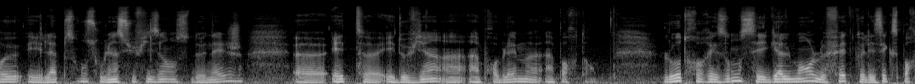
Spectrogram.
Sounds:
speech

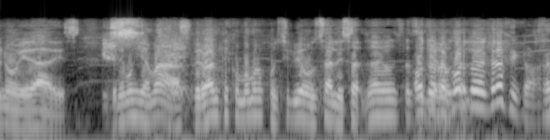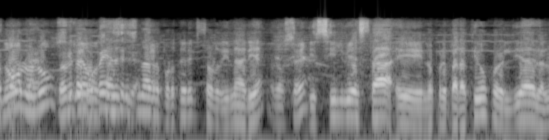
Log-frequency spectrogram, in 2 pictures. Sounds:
music
speech

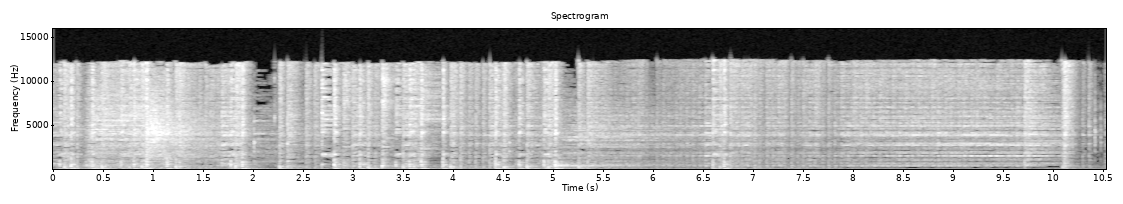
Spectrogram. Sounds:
cymbal
percussion
drum kit
music
hi-hat
musical instrument

